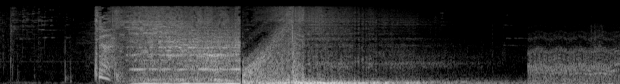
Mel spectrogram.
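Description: A loud, harsh shriek blares suddenly and then fades.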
